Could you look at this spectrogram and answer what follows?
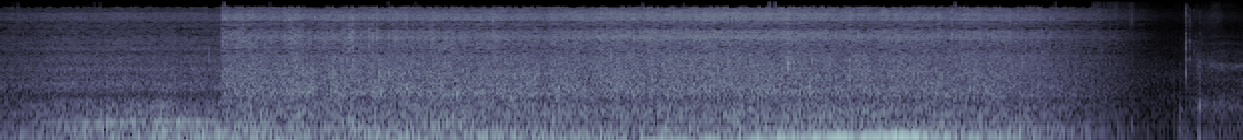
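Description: Water from a city square fountain in Sosnowiec splashes in a steady, broad rushing wash, close and continuous, with a low rumble of traffic underneath before it fades near the end.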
